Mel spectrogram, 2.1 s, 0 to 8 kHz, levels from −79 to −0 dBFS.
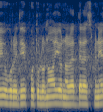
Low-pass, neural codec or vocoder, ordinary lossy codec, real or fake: none; none; none; real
